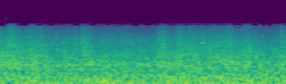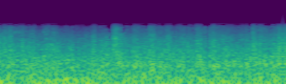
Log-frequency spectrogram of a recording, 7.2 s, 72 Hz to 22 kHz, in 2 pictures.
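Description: Wind buffeting the microphone over the steady rumble of an open narrow-gauge passenger car rolling along the track behind Porter locomotive #58, with scattered light knocks.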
